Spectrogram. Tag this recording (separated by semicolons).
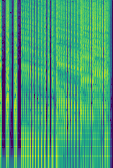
glitch; computer; annoying; digital; sound-design; random; noise-channel; damage; noise; noise-modulation; file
